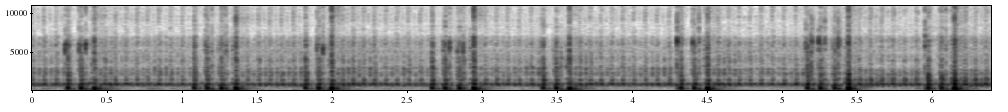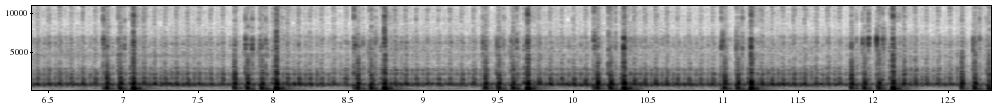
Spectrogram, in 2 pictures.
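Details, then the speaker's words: Chinese M19/EM2 model hit-and-miss gasoline engine, carburetor mixture being adjusted, lean setting lacking power; sharp pops about twice a second with uneven dropped beats; misfiring, spark plug fouling noted. "i mean it's running really rich so that's lean just doesn't have a lot of power and you can hear those... kind of - misfires"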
